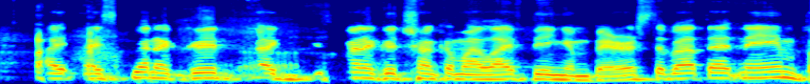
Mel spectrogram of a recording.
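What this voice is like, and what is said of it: Usual voice. Nothing is said of it.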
